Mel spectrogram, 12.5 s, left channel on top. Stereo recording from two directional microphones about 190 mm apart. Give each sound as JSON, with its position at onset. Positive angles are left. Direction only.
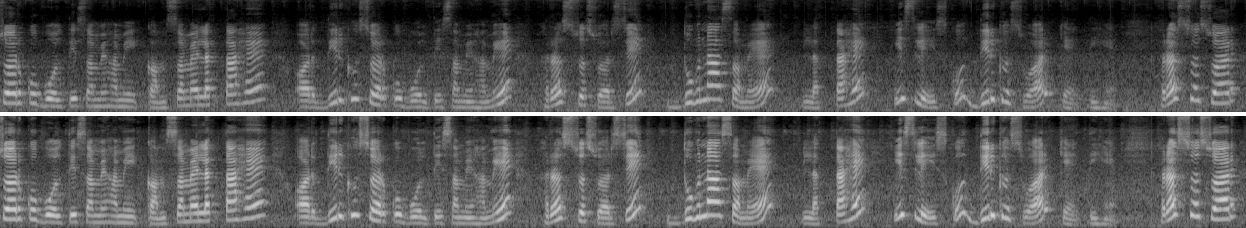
{"t": 0.0, "sound": "a woman's voice", "side_deg": -50}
